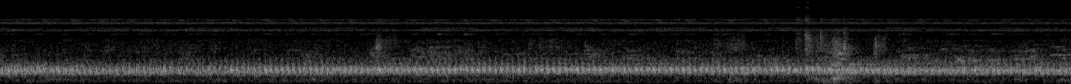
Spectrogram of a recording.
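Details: Many frogs heard at night near a house, their calls merging into an unbroken, throbbing trill at a steady low-mid pitch, with a brief rustle or knock near the end.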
